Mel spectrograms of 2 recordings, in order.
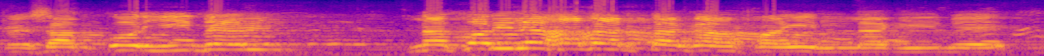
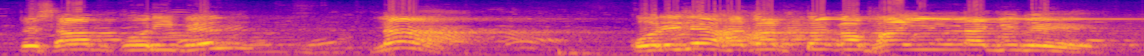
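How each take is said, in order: First: The pause comes before the word না. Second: The pause comes after the word না.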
